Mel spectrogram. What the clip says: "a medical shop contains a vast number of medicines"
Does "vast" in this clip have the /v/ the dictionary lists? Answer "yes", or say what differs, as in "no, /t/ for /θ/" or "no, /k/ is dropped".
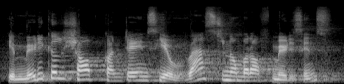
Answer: yes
